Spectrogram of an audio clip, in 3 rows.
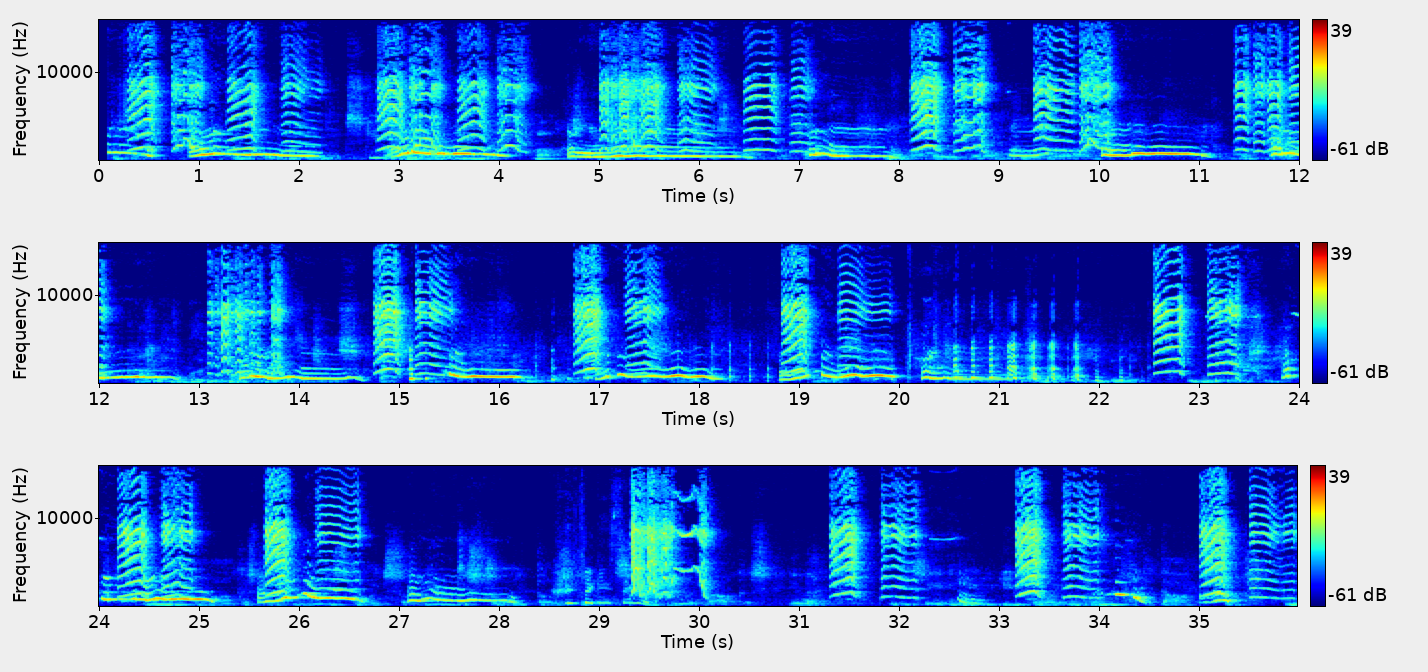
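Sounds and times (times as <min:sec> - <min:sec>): dog howling: 0:00.1 - 0:02.2, 0:02.9 - 0:04.1, 0:09.1 - 0:12.8, 0:13.4 - 0:14.7, 0:15.5 - 0:16.3, 0:17.0 - 0:21.2, 0:23.8 - 0:28.2
squeaky rubber ball: 0:00.2 - 0:02.2, 0:02.8 - 0:10.4, 0:11.4 - 0:12.5, 0:13.1 - 0:16.1, 0:16.8 - 0:18.1, 0:18.8 - 0:20.0, 0:22.6 - 0:27.9, 0:29.3 - 0:30.1, 0:31.3 - 0:35.9.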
